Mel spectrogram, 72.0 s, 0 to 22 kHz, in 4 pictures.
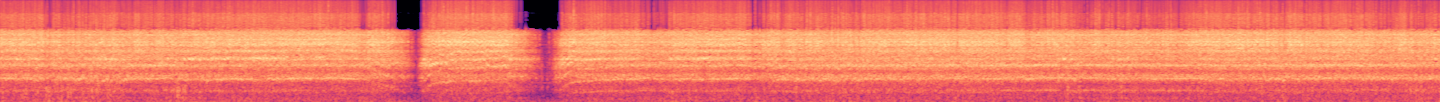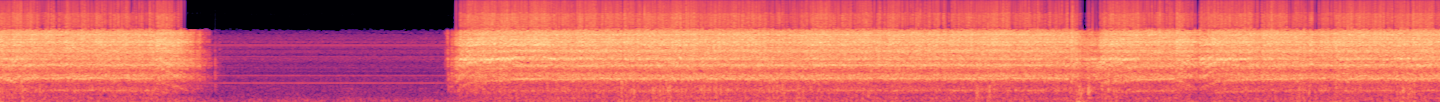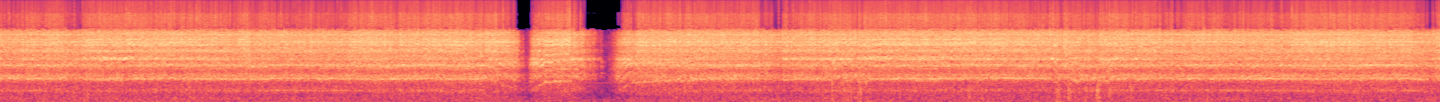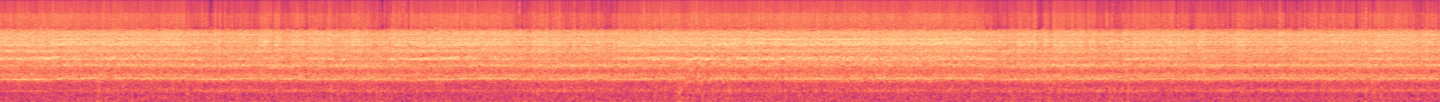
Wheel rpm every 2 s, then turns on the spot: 220, 220, 150, 140, 220, 210, 220, 230, 230, 230, 40, 10, 200, 230, 230, 210, 180, 230, 230, 230, 220, 100, 190, 220, 220, 230, 230, 220, 230, 220, 220, 210, 210, 220, 230, 230.
none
